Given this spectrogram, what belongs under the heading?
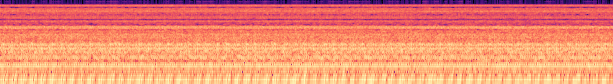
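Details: Dr Trust compressor nebulizer running, reviewed after about a week of use; steady loud motor hum with rapid buzzing vibration and airy hiss.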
